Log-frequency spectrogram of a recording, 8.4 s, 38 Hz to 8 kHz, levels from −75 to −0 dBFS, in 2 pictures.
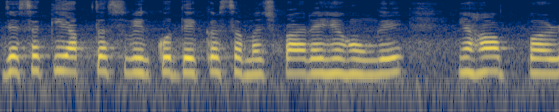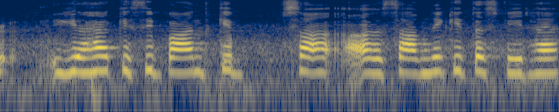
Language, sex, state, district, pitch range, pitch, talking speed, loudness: Hindi, female, Haryana, Rohtak, 245-270 Hz, 255 Hz, 155 wpm, -14 LUFS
